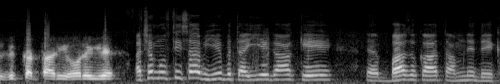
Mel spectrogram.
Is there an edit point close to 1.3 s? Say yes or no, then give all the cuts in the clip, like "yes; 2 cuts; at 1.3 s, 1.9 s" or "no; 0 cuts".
yes; 1 cut; at 1.3 s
